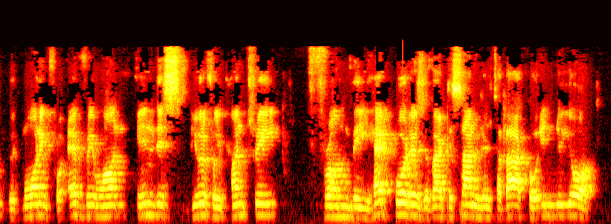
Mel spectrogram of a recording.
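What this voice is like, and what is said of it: Slight foreign accent. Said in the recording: “I hear a little accent there.”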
